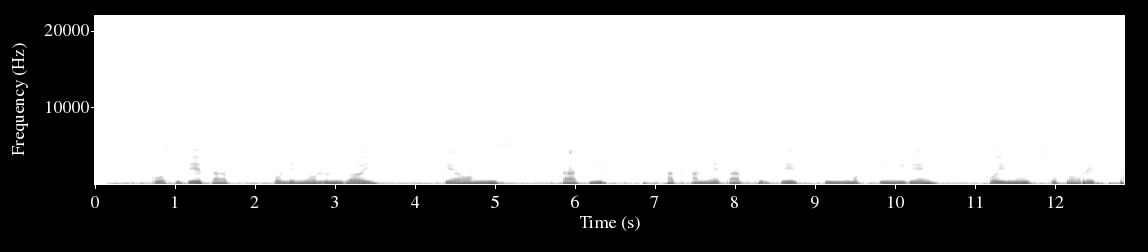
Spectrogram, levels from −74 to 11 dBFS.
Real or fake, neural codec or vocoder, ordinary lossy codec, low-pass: real; none; none; 5.4 kHz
